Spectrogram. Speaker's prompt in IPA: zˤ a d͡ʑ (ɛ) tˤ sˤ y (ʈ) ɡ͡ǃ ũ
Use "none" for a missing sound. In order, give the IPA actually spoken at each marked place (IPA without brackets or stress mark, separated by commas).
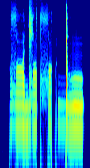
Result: ɛ, k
